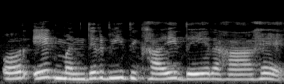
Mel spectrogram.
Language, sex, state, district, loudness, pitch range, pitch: Hindi, female, Chhattisgarh, Raipur, -12 LUFS, 250-285 Hz, 260 Hz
